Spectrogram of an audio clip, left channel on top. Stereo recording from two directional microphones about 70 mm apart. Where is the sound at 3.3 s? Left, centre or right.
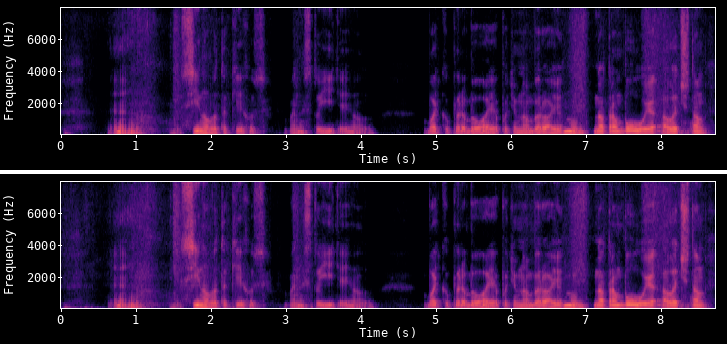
Centre; by 8.7 s left.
